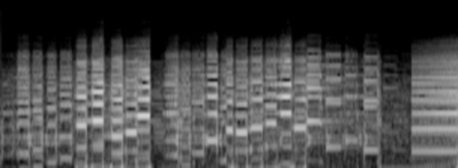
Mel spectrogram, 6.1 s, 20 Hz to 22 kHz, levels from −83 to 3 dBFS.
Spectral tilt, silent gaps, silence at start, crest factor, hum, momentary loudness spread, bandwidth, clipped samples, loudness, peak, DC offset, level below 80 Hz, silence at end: -1.5 dB/octave; none; 0 s; 18 dB; none; 15 LU; 10.5 kHz; under 0.1%; -18 LUFS; -2 dBFS; under 0.1%; -44 dBFS; 0 s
